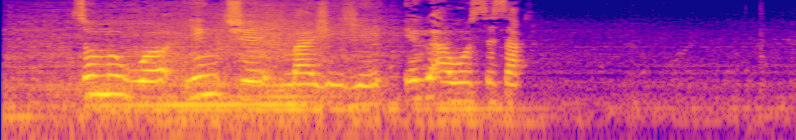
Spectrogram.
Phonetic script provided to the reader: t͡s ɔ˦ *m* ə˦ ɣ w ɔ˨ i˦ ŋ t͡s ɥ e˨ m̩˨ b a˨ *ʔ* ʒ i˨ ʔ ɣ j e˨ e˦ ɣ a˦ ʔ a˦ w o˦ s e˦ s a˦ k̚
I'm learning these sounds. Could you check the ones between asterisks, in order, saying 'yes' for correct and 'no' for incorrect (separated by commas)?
yes, no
